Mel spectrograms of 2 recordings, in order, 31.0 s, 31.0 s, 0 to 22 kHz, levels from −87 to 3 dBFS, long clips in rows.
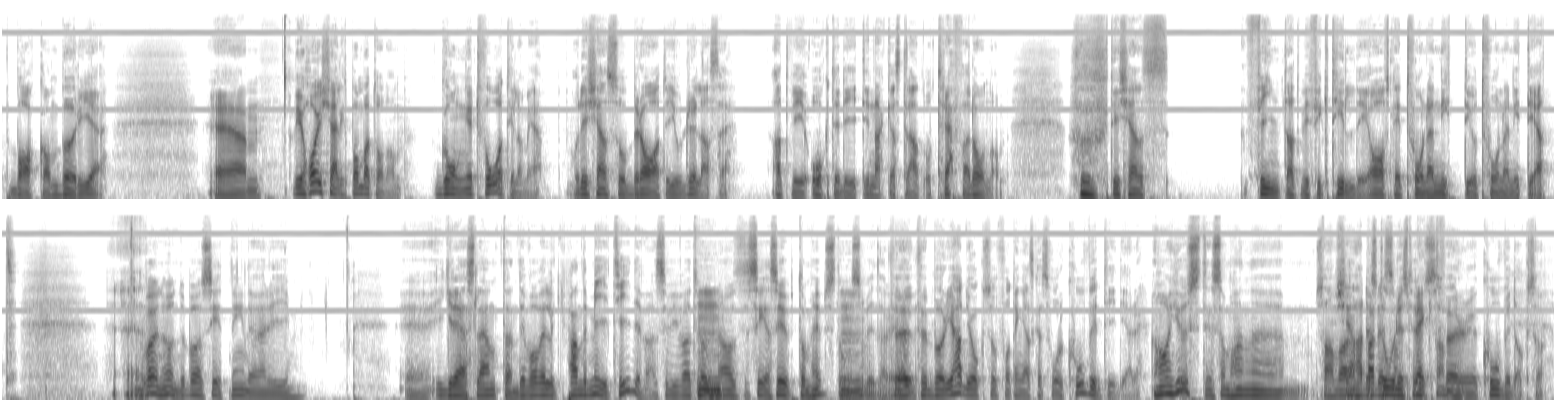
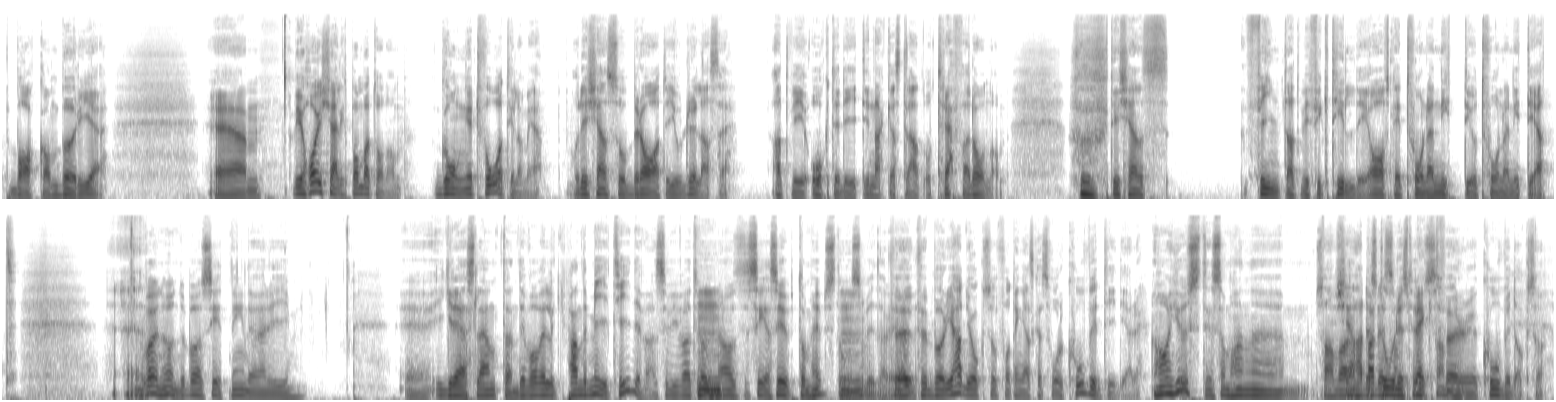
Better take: second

